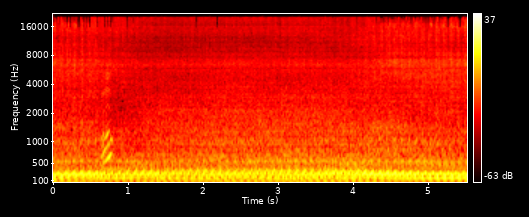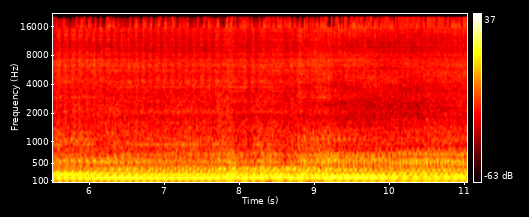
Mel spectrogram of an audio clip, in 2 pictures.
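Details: Mitsubishi FD25 forklift diesel (S4E) first start after injection pump timing correction, new glow plugs and injectors; glow plugs keyed manually, catches at once without ether and settles into a steady even idle clatter, speed wavering slightly; previously smoked badly, no power.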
